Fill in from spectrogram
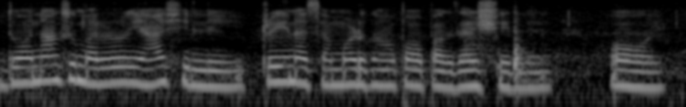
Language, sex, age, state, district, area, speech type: Goan Konkani, female, 18-30, Goa, Ponda, rural, spontaneous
